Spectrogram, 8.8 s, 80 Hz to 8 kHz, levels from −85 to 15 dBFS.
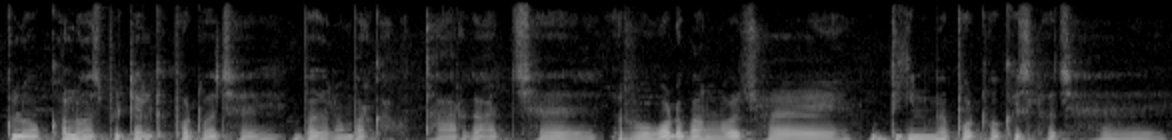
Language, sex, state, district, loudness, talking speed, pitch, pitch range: Angika, female, Bihar, Begusarai, -29 LUFS, 165 wpm, 175 Hz, 170-175 Hz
